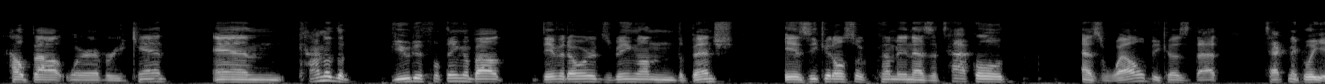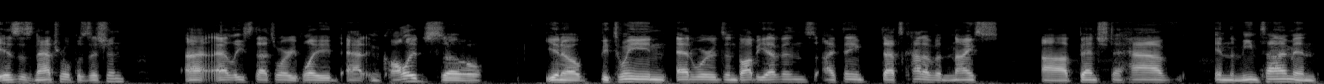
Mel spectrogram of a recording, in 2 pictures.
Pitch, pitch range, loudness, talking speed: 110 Hz, 105-120 Hz, -25 LUFS, 155 wpm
